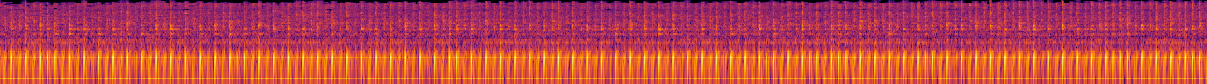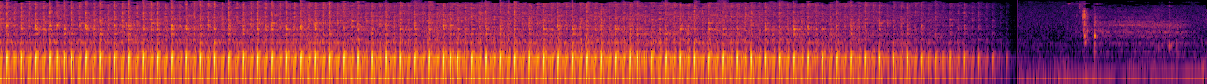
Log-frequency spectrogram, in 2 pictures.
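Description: A small engine idles loudly with a steady rapid chugging.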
